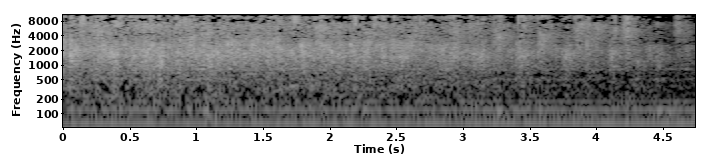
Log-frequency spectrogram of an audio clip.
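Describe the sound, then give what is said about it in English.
A crowd claps together to give God glory, in a steady, dense wash of applause that holds for several seconds and eases off slightly toward the end, with no voices rising above it. “Come on, somebody clap your hand and give God some glory.”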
